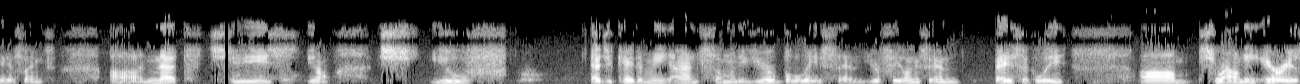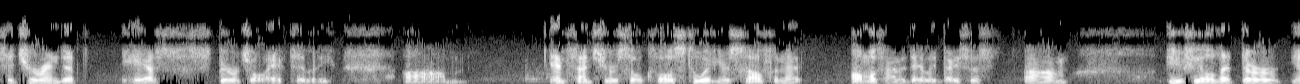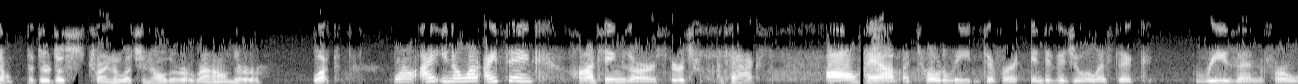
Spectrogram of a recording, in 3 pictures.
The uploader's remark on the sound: Open Phone Lines. We take calls from you the listeners about the Paranormal, Spirits and more.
